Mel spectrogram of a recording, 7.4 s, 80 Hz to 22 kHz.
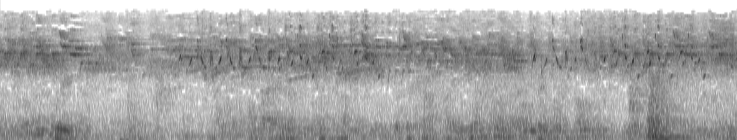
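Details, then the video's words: A singing competition for caged European goldfinches, held at Sant Joan Despí near Barcelona on 23 November 2019. Many high chattering trills pour out continuously, with soft voices below and a short bump near the end. "CONCURSO 🎥 SOCIEDAD PAJARIL SANT JOAN DESPÍ 23/11/19. JILGUEROS 1A PARTE"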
